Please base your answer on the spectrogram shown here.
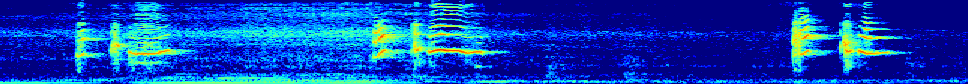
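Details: A lutino cockatiel calls in three spaced bursts: sharp upward chirps sliding into bright, falling harmonic whistles, with quiet room rumble between them.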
